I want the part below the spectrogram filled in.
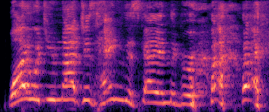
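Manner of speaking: high, loud exasperated yell breaking into laughter. Real, not acted. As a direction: yell the question at the top of your voice. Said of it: "pissed 'cause I'm yelling".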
